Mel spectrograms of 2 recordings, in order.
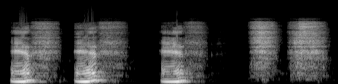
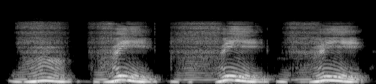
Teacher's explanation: with the same articulatory points let's use vibration in the vocal cords you can place your hand in your throat to make sure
